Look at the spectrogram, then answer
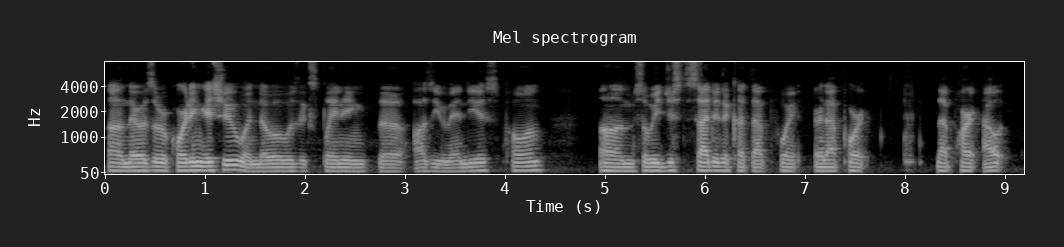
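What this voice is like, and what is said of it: Sick-sounding voice. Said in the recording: “Pardon my voice, I'm like a little sick right now”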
